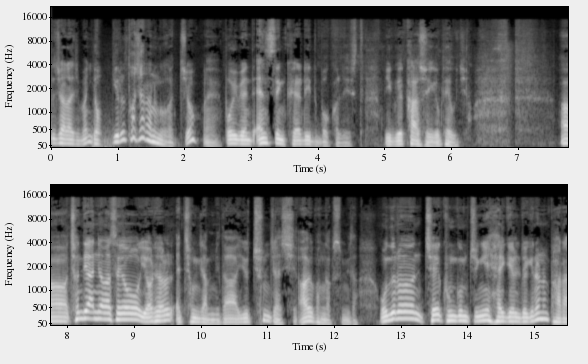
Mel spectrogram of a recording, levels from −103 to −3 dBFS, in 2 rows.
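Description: Short concealed packet loss occurs at 0.33 to 0.37 s and again at 0.61 to 0.65 s. Each time about 20 ms of speech failed to arrive, and the receiver papered over it by extending the preceding sound, leaving a brief smear or wobble.

From 0.69 to 0.93 s, a stretch of about 220 ms is replaced by a synthetic continuation of the previous sound, heard as a buzzy or hissy fill that fades and never drops to silence. The likely cause is a long network dropout. Speech resumes afterward with that portion missing.

A burst of packet loss hits at 6.83 to 6.97 s, where about 120 ms of consecutive audio was lost or arrived too late. The receiver held the last sound and let it fade, so a buzz or hiss sits where the audio should be.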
